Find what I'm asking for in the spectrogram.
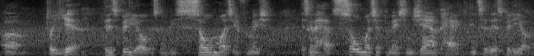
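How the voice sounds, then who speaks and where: Noticeable background noise and audible room echo fill the recording. A man talks at a moderate pace with a fairly low pitch and fairly even intonation. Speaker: YouTuber vlogging a personal celibacy journey. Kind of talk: casual talk to camera. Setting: talking to camera. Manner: casual slangy.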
